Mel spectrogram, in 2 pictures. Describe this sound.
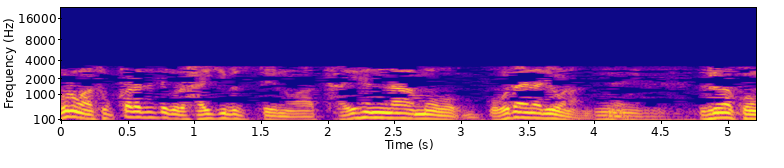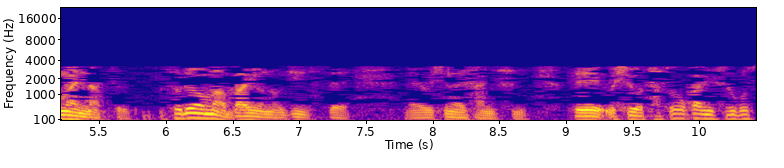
A man giving a speech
